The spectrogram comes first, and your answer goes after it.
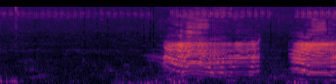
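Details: Red deer stag roaring during the rut on a meadow by a forest: after three seconds of quiet background, a long, rich, hoarse roar with a wavering pitch, then a second roar begins after a short pause.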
